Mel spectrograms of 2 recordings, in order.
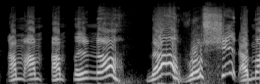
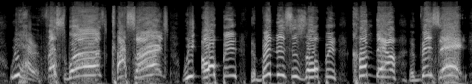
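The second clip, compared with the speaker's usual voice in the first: higher-pitched, hammed-up sales pitch; eager state promoter; 4 semitones higher than usual. Reopened state inviting visitors, hammed-up eager welcome. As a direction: pitch it like an eager local host. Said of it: "these two safe states that was like".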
